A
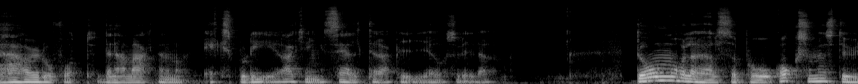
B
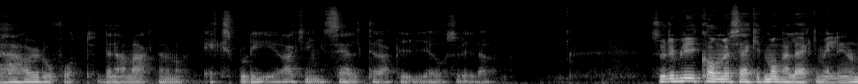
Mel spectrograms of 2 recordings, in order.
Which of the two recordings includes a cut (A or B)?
A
